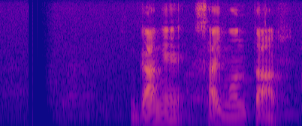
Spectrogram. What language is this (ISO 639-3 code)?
ben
